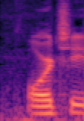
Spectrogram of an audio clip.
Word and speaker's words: Orci: Orci, is that how you say it? Yeah, Orci.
